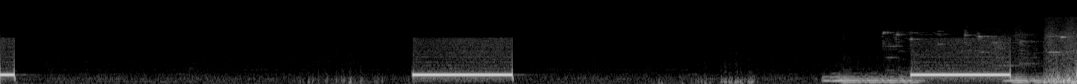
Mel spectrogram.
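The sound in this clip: Telephone line tone after a call is cut off: steady single-pitch beeps about a second long repeat every few seconds over faint hiss, and a denser buzzing multi-tone sound overlaps the final beep.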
